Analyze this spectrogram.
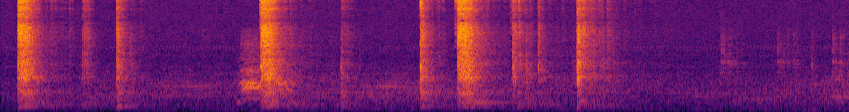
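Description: About ten sharp, irregular knocks and clatters of hard parts being handled and set against a sheet-metal box on a garden wagon, some in quick pairs and one longer clatter, dying away after about six seconds.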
